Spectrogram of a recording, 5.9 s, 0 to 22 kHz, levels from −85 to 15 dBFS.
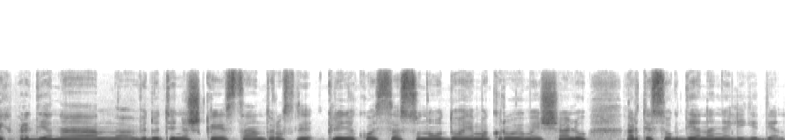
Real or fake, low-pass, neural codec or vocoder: real; 10.8 kHz; none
